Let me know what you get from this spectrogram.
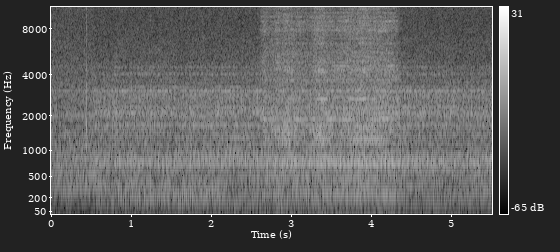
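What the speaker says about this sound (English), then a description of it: "I'm going to have to come in here and sand this with a grinder and a wheel, grit wheel" A grinder fitted with a grit wheel sands aluminum, giving a steady, fairly faint abrasive hiss that swells for a stretch midway and then settles back.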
